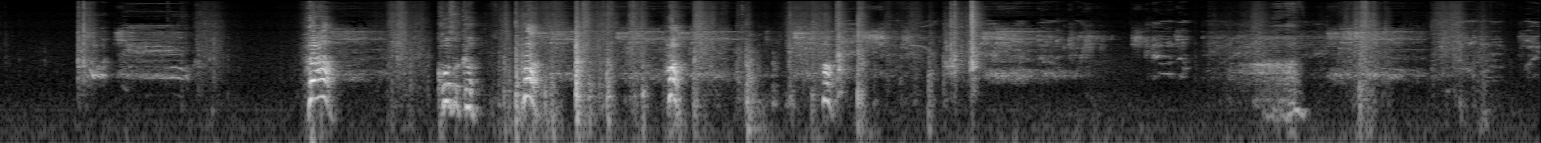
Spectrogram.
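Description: A toy sword plays loud electronic sound effects and music.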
